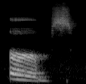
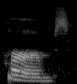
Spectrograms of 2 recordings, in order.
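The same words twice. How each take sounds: First: "herbs" with a silent h, "erbs"; herbs without H. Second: "Herbs" with the h sounded. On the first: Host allowing for other places, "herbs" with silent h. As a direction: drop the opening h in "herbs". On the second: Host naming the cozy game theme, "Herbs" with audible h. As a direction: pronounce the opening h in "Herbs". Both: Shown as a demonstration. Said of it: "if you're from another place".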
